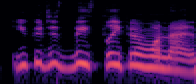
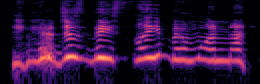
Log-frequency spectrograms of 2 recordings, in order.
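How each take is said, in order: First: Said in the usual way. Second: High-pitched, words squeezed out by laughter; laughing hard. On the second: Real, not acted. Woman joking about exploding blankets, laughing hard. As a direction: squeal it through a laughing fit. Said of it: "I'm laughing so hard".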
